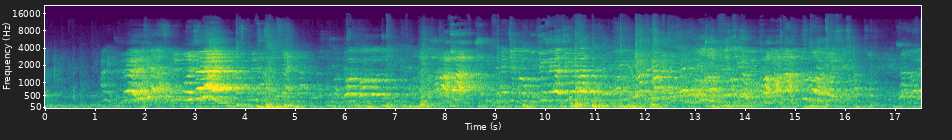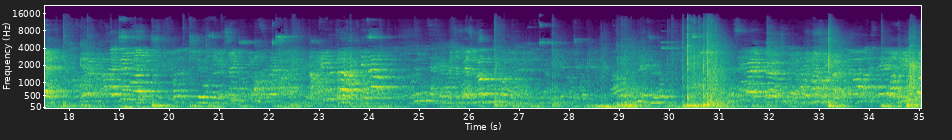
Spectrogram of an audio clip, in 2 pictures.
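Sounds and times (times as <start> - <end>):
players shouting in echoing hall: 1.3 - 16.5.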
